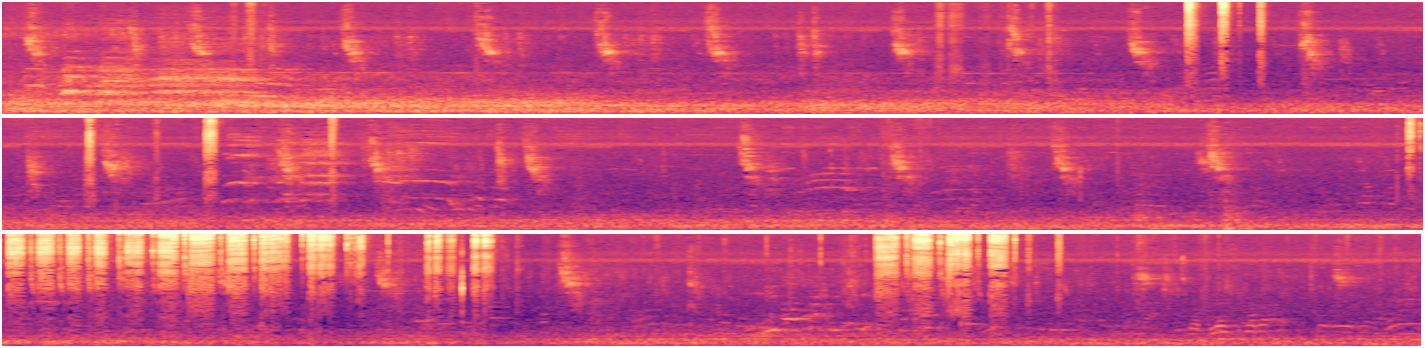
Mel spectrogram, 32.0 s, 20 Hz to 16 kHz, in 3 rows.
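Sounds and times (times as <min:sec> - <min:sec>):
beetle squeaking: 0:08.8 - 0:09.6, 0:11.2 - 0:13.8, 0:21.1 - 0:25.2, 0:27.0 - 0:30.5.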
